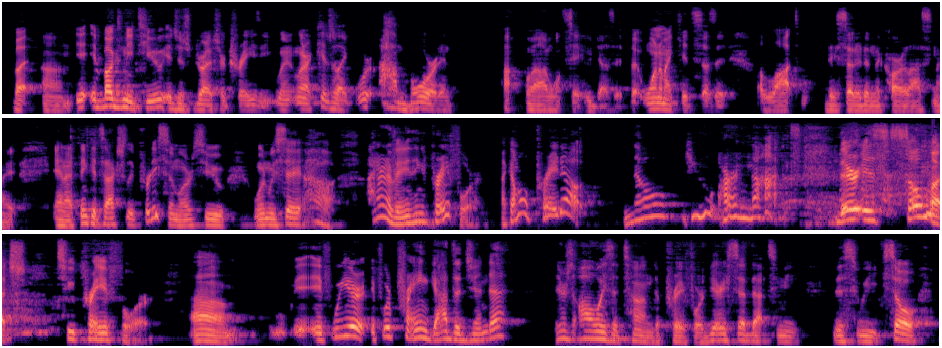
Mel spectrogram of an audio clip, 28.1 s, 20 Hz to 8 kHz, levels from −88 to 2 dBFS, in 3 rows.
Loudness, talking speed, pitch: -25 LUFS, 230 wpm, 160 Hz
